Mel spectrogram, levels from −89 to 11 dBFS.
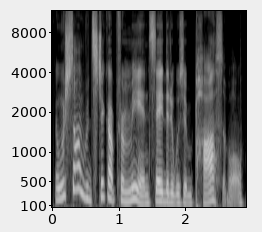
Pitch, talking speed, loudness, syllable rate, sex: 185 Hz, 290 wpm, -18 LUFS, 6.8 syllables/s, female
